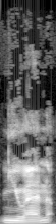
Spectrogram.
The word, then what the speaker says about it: Nguyen: It's Vietnamese, and I tried looking it up. But I think it's pronounced Nguyen.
